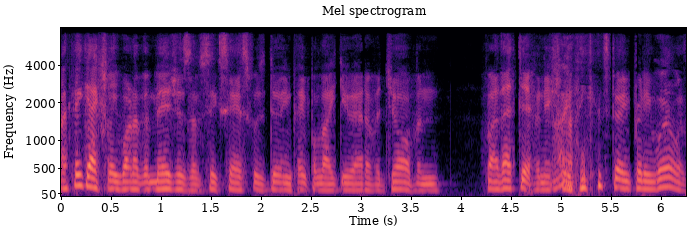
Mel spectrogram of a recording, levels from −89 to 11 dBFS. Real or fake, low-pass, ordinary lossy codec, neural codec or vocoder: fake; 7.2 kHz; AAC, 32 kbps; vocoder, 22.05 kHz, 80 mel bands, WaveNeXt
